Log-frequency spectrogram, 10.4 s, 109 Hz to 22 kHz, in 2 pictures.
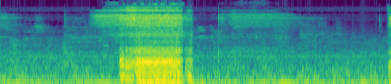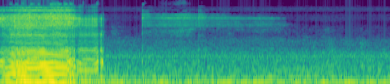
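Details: Two loud, rough, vibrating inhaled snores, about 16 a minute, over a steady low background hum; snoring.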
